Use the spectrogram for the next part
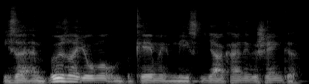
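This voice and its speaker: A man's voice: low-pitched, a little fast, mellow, lightly acted. A man reading a story, voicing a harried father who is weary and exasperated. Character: harried father dreading his stalking uncle.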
